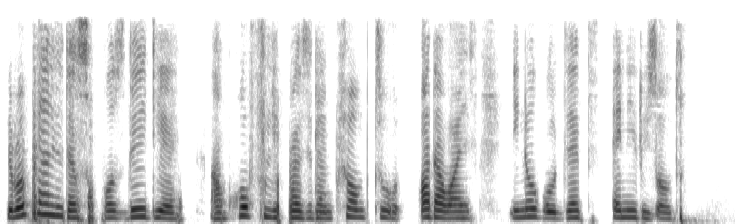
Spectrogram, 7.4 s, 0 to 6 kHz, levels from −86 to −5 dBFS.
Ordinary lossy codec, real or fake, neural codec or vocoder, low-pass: MP3, 48 kbps; fake; codec, 44.1 kHz, 1.7 kbps, Pupu-Codec; 5.4 kHz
